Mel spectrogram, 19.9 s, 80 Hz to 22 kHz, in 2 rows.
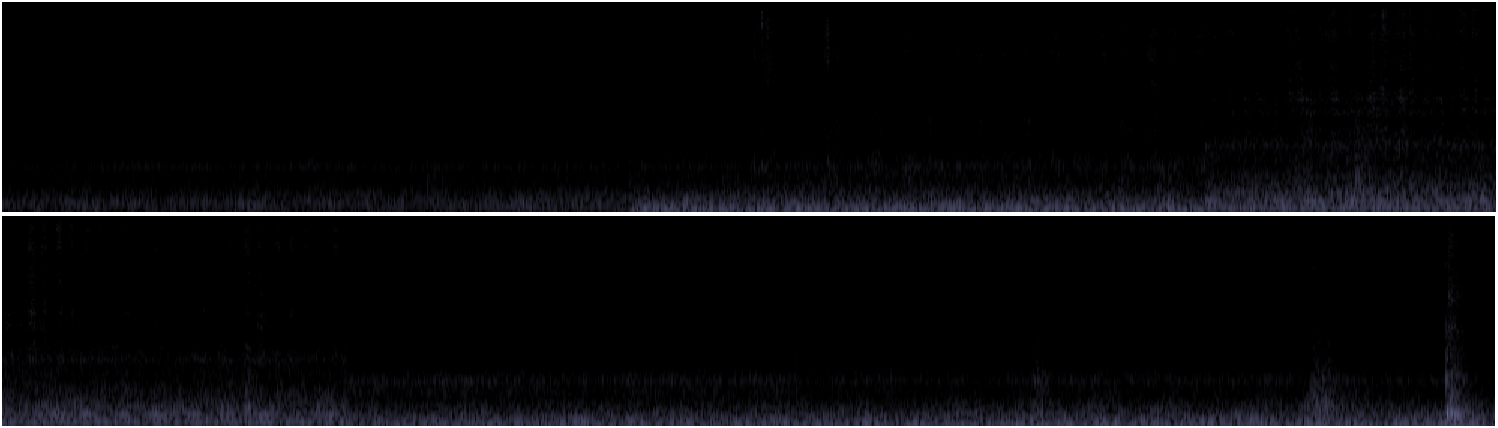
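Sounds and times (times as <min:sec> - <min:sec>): steady low hum: 0:04.1 - 0:19.9
sandpaper scratching and sanding: 0:06.0 - 0:12.2.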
